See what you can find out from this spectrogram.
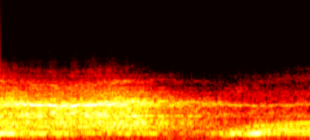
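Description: A car engine hums steadily, with a brief tire squeal as the vehicle turns right at a corner on a dark street after midnight, then the motor settles into a lower, quieter drone as it keeps driving.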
